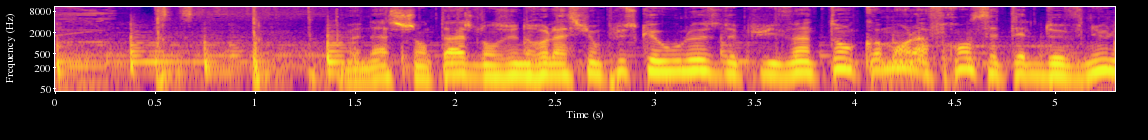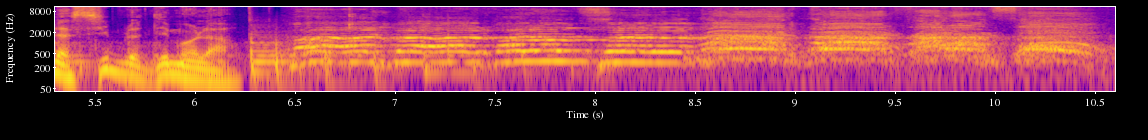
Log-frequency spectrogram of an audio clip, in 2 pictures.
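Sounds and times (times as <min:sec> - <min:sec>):
speech: 0:01.5 - 0:06.8
large crowd of protesters chanting slogans in unison: 0:07.1 - 0:10.5.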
